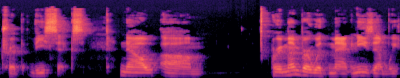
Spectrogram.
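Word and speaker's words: TRPV6: the vanaloid subfamily trpv these two channels are pronounced trip v5 and trip v6 now remember with magnesium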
